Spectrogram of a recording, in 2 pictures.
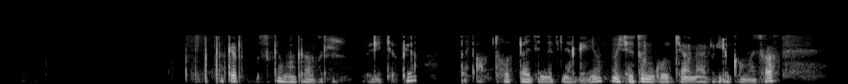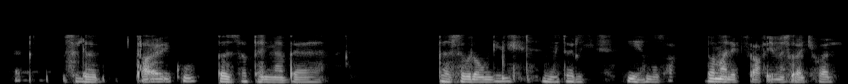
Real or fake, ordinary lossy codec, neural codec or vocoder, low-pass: fake; AAC, 16 kbps; codec, 16 kHz, 4 kbps, X-Codec, HuBERT features, trained on balanced general audio; 7.2 kHz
